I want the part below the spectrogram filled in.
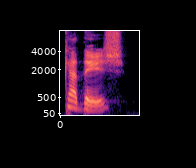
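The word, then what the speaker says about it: קָדֵשׁ: Y entonces vemos qué significa Kadesh en diccionario Strong hebreo, 6945 Kadesh del diccionario hebreo Strong, y dice, pronunciación Kadesh, derivación es esta, y definición es la siguiente.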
